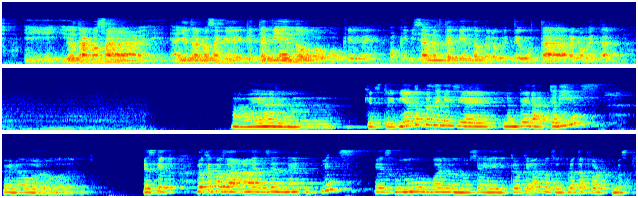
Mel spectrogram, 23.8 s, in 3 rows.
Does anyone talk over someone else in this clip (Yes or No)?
No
